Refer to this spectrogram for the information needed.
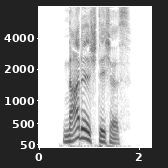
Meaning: genitive singular of Nadelstich
- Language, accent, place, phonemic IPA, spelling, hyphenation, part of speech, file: German, Germany, Berlin, /ˈnaːdl̩ˌʃtɪçəs/, Nadelstiches, Na‧del‧sti‧ches, noun, De-Nadelstiches.ogg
